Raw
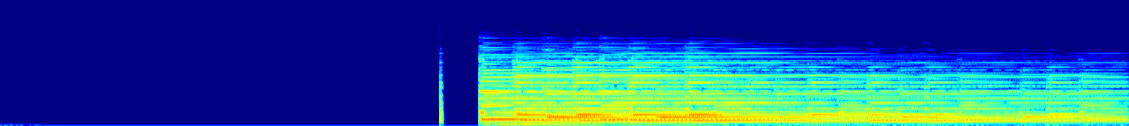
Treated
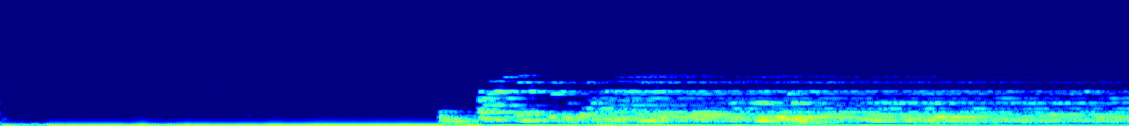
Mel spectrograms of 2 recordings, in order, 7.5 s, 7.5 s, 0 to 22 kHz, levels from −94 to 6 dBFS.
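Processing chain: 3.57–5.33 gate with hold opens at -10 dBFS; high shelf 2200 Hz -6 dB; flipped gate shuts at -25 dBFS, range -33 dB; soft clip -38.5 dBFS, distortion -7 dB; chorus voices 4, 0.4 Hz, delay 17 ms, depth 3.8 ms; loudest bins only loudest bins 8; Butterworth band-stop 3400 Hz, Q 0.79; on a send: diffused feedback echo 0.989 s, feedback 54%, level -6 dB; on the sum: shoebox room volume 360 m³, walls furnished, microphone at 3.2 m; ending taper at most 110 dB/s; gain +16.5 dB

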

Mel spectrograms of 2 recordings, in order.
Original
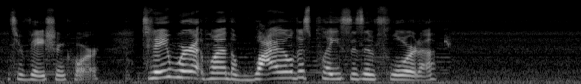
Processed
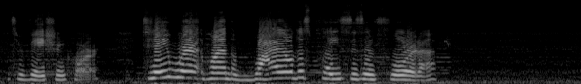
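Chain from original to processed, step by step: tube stage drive 21 dB, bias 0.65; harmonic-percussive split percussive -11 dB

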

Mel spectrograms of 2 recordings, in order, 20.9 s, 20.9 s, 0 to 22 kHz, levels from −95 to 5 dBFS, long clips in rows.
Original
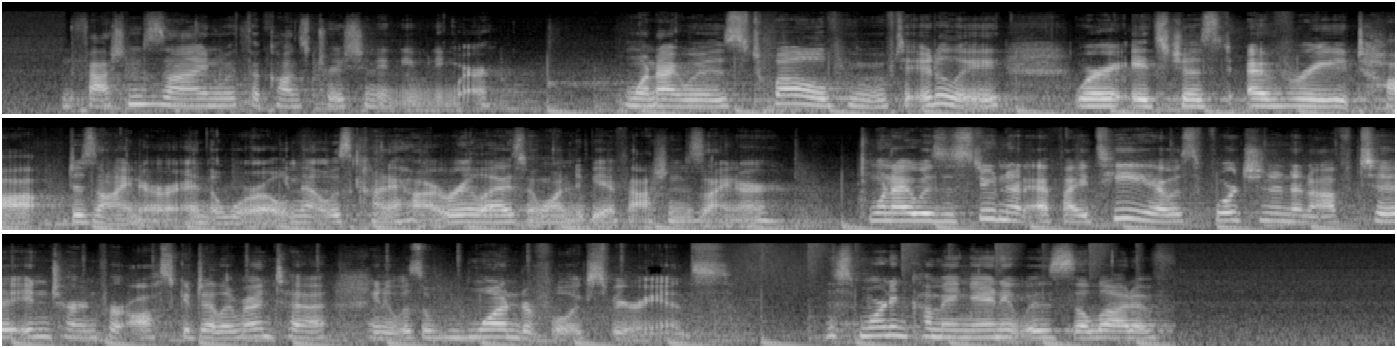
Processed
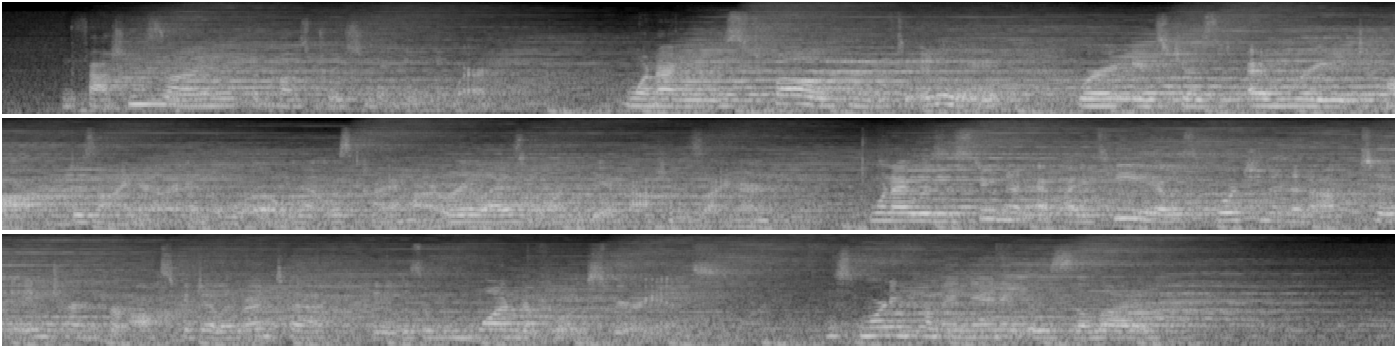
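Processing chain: notches 60/120/180/240/300/360/420/480/540/600 Hz; on a send: darkening echo 0.646 s, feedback 82%, low-pass 2600 Hz, level -20 dB; on the sum: shimmer reverb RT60 1.4 s, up +7 st, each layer -2 dB, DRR 4.5 dB; gain -3.5 dB

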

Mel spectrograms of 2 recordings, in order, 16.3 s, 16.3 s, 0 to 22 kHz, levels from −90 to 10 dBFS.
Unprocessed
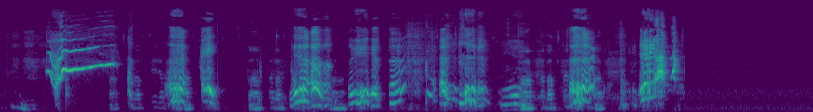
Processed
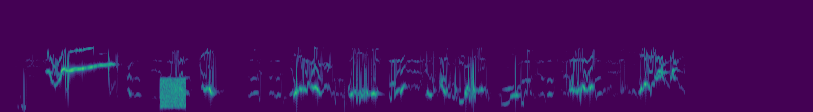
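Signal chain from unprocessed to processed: sine-wave speech; painted sound noise, 3.2–3.72, 210–1200 Hz -31 dBFS; gain -2 dB

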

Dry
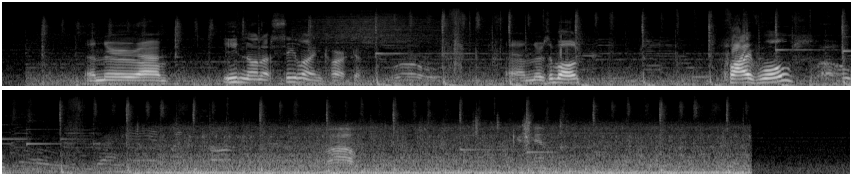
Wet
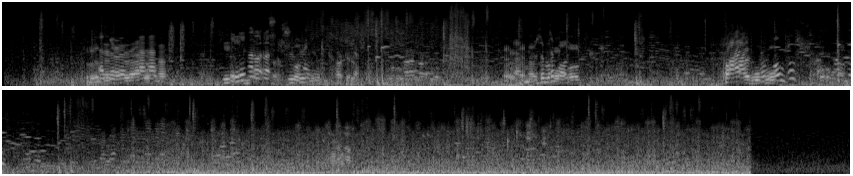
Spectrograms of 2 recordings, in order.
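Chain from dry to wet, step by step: low shelf 63 Hz -7 dB; compressor 5:1, threshold -24 dBFS, peak gain reduction 11.5 dB; grains, grains 20/s, pitch spread up and down by 7 st

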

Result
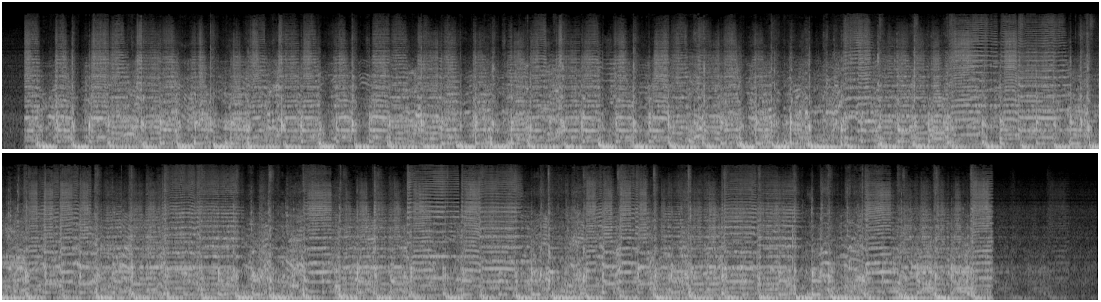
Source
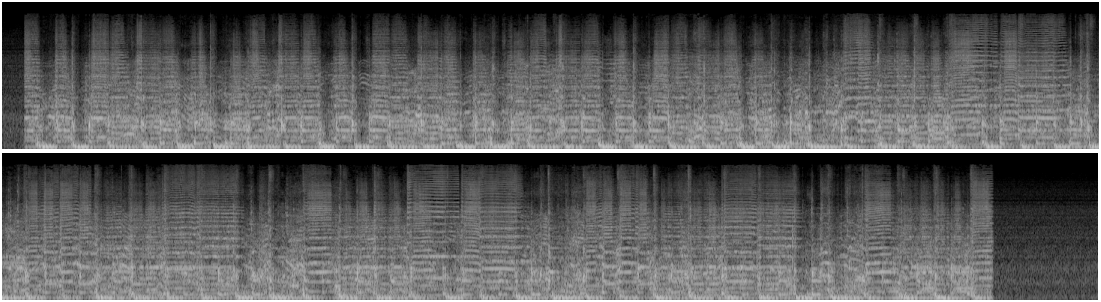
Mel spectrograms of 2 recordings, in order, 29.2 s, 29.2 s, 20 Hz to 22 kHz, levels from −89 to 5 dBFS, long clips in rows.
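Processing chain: on a send: echo 1.021 s -21 dB

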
